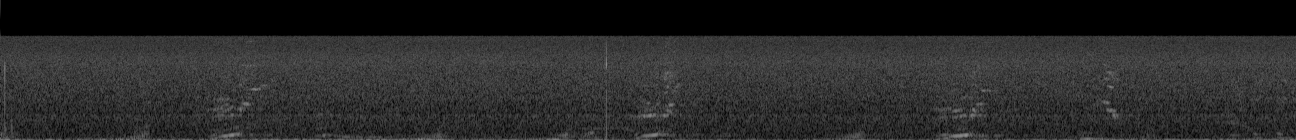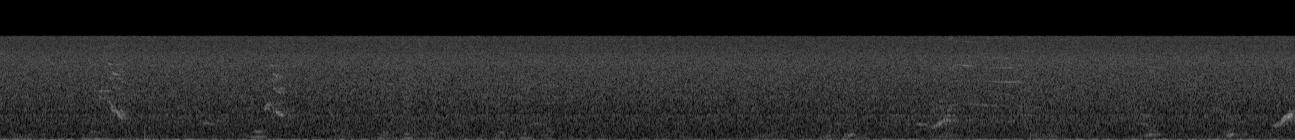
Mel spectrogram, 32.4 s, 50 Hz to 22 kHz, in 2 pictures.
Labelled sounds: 2.6	2.9	humpback whale, 0.80 to 1.1 kHz
9.0	9.3	humpback whale, 0.80 to 1.1 kHz
11.7	12.0	humpback whale, 0.83 to 0.99 kHz
17.6	17.8	humpback whale, 0.80 to 1.2 kHz
28.1	29.0	humpback whale, 2.0 to 3.4 kHz

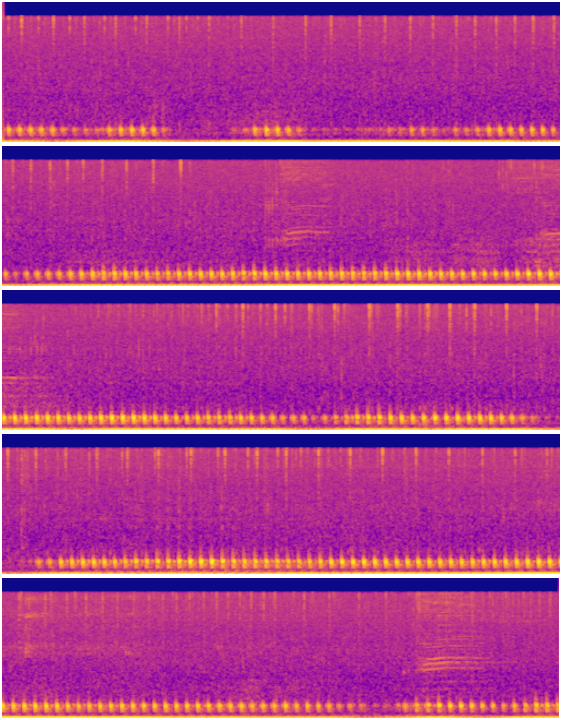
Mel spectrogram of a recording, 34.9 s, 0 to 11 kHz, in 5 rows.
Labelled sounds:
10.1	11.2	killer whale, southern resident, J pod, call S04, 0.59 to 8.0 kHz
13.2	14.6	killer whale, southern resident, J pod, call S04, 0.55 to 8.0 kHz
32.9	34.0	killer whale, southern resident, J pod, call S04, 0.57 to 8.0 kHz

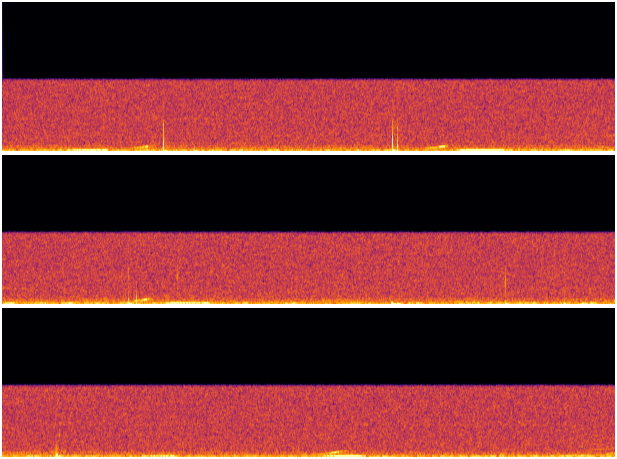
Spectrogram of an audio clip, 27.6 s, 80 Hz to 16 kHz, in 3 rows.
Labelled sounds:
27.3	27.5	humpback whale, 0.90 to 0.99 kHz

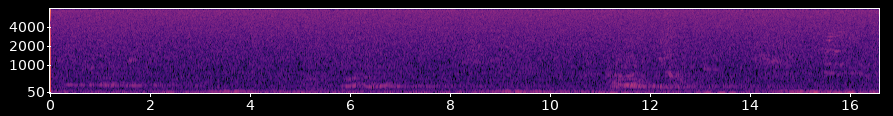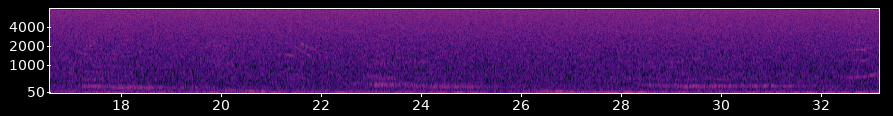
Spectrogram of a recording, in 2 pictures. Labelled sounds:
14.2	14.6	humpback whale, 1.0 to 1.5 kHz
15.5	15.9	humpback whale, 1.6 to 3.1 kHz
21.5	21.8	killer whale, Bigg's (transient), 1.3 to 2.3 kHz
32.7	32.9	humpback whale, 1.7 to 1.8 kHz

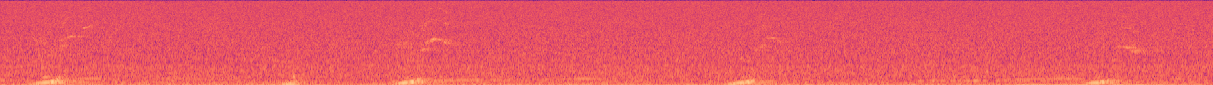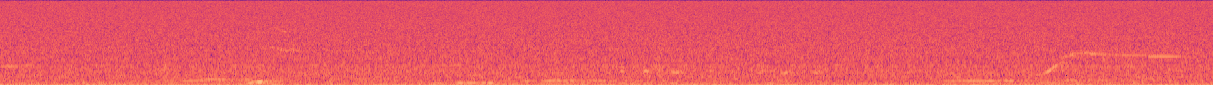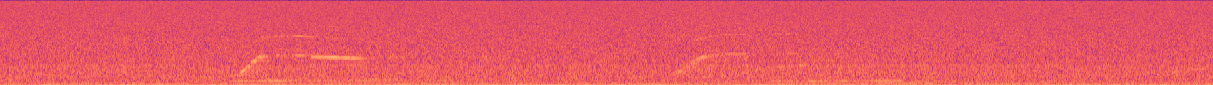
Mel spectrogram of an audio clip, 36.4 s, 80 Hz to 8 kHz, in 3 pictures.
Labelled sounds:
4.2	4.5	humpback whale, 1.7 to 2.1 kHz
11.2	11.5	humpback whale, 1.2 to 1.6 kHz
22.7	23.2	humpback whale, 0.96 to 1.3 kHz
23.6	24.0	humpback whale, 1.0 to 1.1 kHz
26.9	27.9	humpback whale, 0.96 to 2.3 kHz
31.1	31.7	humpback whale, 0.80 to 1.2 kHz

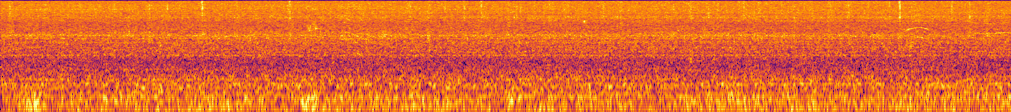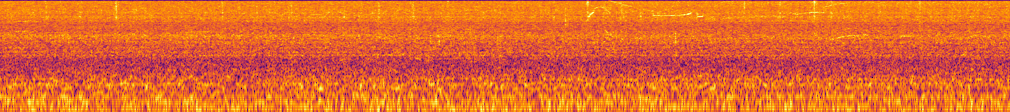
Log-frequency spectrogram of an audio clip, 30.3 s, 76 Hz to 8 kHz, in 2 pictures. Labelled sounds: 13.5	13.9	killer whale, Bigg's (transient), 2.3 to 2.6 kHz
14.8	15.2	killer whale, Bigg's (transient), 2.0 to 2.1 kHz
24.9	25.5	killer whale, Bigg's (transient), 4.1 to 4.5 kHz
27.1	27.4	killer whale, Bigg's (transient), 4.4 to 4.8 kHz

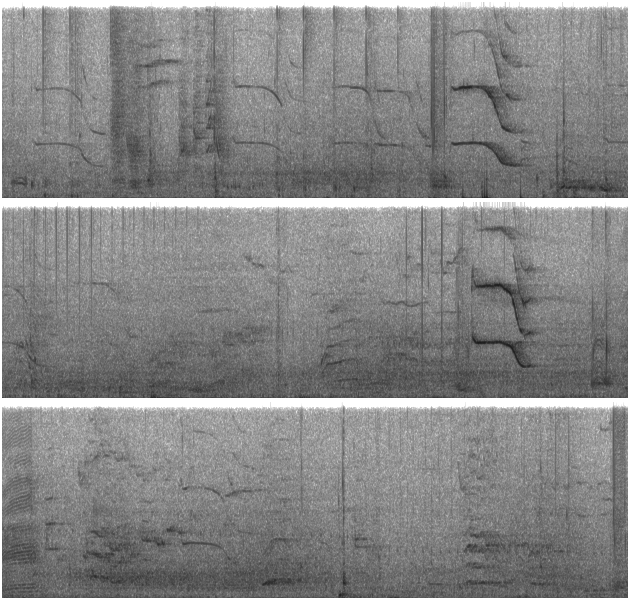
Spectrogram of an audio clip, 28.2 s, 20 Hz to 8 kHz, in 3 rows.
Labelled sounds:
0.4	1.6	killer whale, southern Alaska resident, 1.1 to 4.8 kHz
3.5	4.5	killer whale, southern Alaska resident, 1.2 to 7.3 kHz
4.9	6.4	killer whale, southern Alaska resident, 1.0 to 7.0 kHz
6.7	7.8	killer whale, southern Alaska resident, 0.92 to 8.0 kHz
9.0	10.1	killer whale, southern Alaska resident, 0.92 to 8.0 kHz
10.6	11.5	killer whale, southern Alaska resident, 1.9 to 5.0 kHz
12.0	12.8	killer whale, southern Alaska resident, 2.6 to 7.1 kHz
16.4	17.5	killer whale, southern Alaska resident, 0.92 to 8.0 kHz
18.6	19.6	killer whale, southern Alaska resident, 0.18 to 8.0 kHz
21.4	22.4	killer whale, southern Alaska resident, 1.1 to 6.9 kHz
22.7	23.2	killer whale, southern Alaska resident, 0.41 to 2.7 kHz
23.9	24.5	killer whale, southern Alaska resident, 1.1 to 5.5 kHz

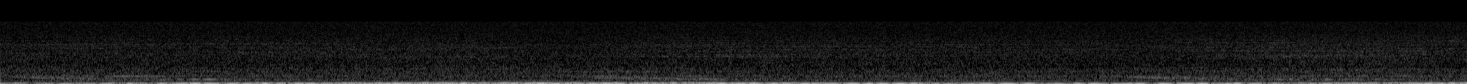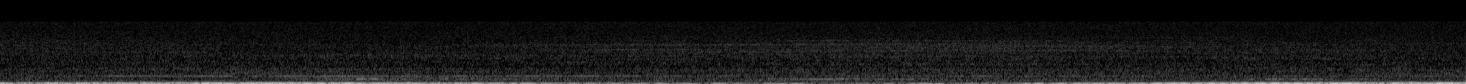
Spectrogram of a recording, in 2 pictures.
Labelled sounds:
20.6	21.0	vessel noise, 1.9 to 2.0 kHz

